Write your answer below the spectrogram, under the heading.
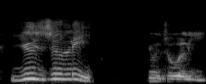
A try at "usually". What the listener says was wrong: Terlalu apa ya? Terlalu keras ya, terlalu agak ringan mungkin. Bacanya S agak nggak S persis, agak Z tapi U-nya kayaknya terlalu berat ya.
